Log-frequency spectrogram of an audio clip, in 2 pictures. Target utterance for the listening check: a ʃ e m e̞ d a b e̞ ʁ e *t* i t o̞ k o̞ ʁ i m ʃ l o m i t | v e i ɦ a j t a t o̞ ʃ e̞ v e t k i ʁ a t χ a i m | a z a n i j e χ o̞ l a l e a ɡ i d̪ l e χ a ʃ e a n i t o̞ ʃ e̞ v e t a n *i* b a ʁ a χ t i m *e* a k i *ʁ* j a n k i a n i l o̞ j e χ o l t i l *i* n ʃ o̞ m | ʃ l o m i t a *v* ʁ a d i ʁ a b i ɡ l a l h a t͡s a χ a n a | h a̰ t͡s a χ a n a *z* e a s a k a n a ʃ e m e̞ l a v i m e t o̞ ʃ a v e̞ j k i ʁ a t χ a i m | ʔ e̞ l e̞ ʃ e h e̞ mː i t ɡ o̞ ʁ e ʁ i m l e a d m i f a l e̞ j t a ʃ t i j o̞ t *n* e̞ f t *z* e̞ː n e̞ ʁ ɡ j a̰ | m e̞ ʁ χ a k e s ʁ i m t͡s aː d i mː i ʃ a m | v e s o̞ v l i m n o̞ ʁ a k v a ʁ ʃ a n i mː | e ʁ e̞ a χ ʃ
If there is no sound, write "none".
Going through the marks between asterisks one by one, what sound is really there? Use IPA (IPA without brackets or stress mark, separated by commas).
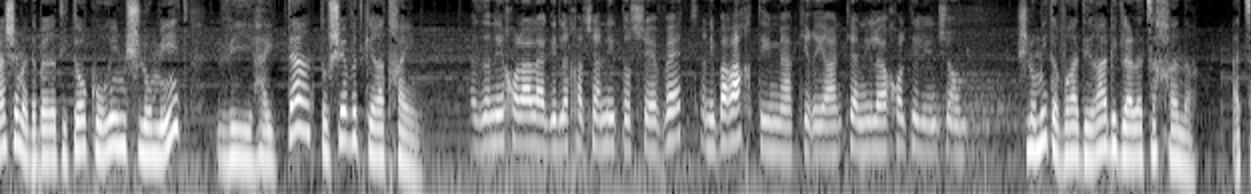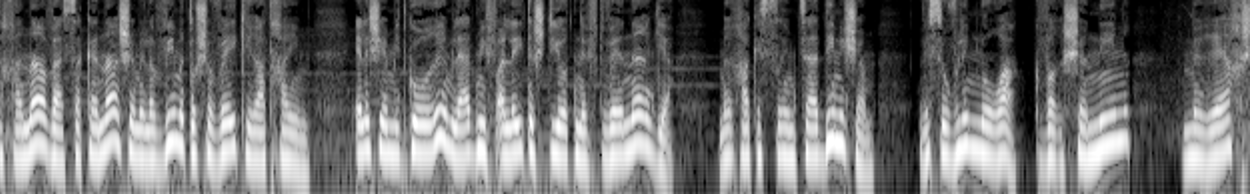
t, i, e, ʁ, i, v, v, n, v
